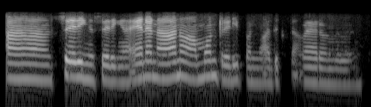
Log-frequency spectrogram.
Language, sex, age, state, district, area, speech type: Tamil, female, 30-45, Tamil Nadu, Mayiladuthurai, rural, conversation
